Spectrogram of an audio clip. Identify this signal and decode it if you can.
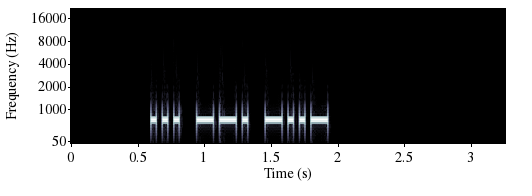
Morse code, heard as a keyed tone, about 28 wpm, 700 Hz. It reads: SGX
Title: USA Call Sign Postfixes - 3 Letters 28wpm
